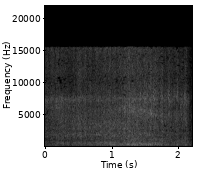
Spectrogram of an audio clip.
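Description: Plastic carpet grooming rake dragged through Berber carpet loops, a steady scratching rub through one long unbroken stroke.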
